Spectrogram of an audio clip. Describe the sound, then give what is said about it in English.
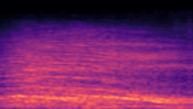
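An audience cheers in a sustained roar of many voices, loud and steady for the whole stretch. “Who got the bigger cheer? Not that we're competitive.”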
